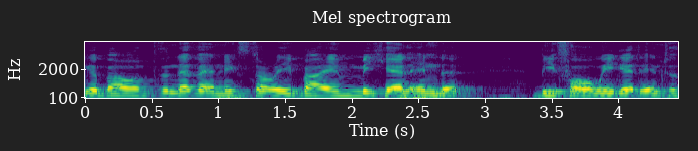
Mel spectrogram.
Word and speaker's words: Michael: Before we get into that, I say Michael because he's a German author. You weird British and American people, and also Australian and other people, would say Michael. But it's spelled Michael. He said it as Michael, so I'm gonna say Michael.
